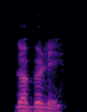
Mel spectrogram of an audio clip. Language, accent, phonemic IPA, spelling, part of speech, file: French, France, /ɡɔ.blɛ/, gobelet, noun, LL-Q150 (fra)-gobelet.wav
- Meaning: 1. goblet, cup 2. beaker 3. tumbler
